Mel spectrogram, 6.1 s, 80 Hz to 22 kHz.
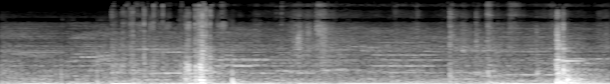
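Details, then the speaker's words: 1930 American LaFrance 200 Series fire engine, stored 25 years, battery fitted, starter Bendix lubed: the engine cranks over freely on the starter with a steady low churning rhythm but never fires. The distributor is dirty and spark is not yet checked. "i had to lube it up a little bit and it's cranking over now it sounds good the motor is free"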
